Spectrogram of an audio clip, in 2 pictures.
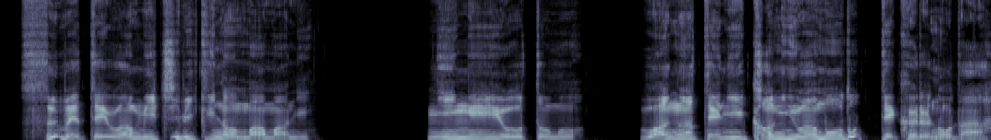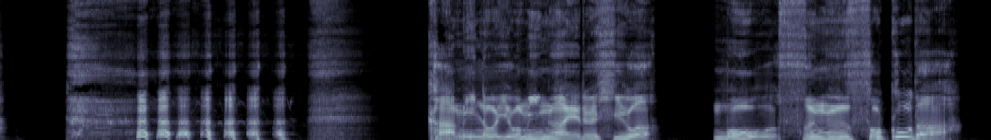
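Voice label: seikaku male warumono choiwaru; おじいさん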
